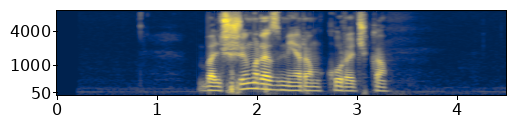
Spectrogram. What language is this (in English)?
Russian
